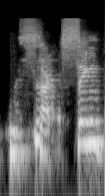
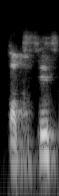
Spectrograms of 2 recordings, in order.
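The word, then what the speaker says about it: succinct: give relevant meaningful and suing answers SU answers not Su it is suin suin means precise your pronunciation suin it is okay om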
